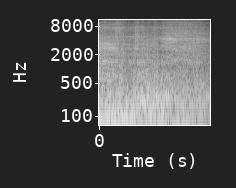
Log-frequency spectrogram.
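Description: Cartoon monster's wavering roar trailing off into a low rumble that fades steadily away.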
